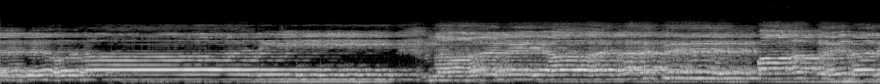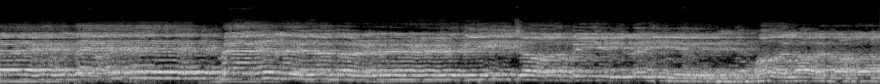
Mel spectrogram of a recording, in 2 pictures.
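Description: Men's voices chanting a devotional recitation as a melody, with a long held note over the first few seconds before the line moves on.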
